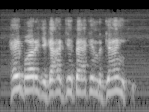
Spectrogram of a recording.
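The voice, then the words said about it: Imitates another person's voice, put-on accent. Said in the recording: “I'm going to do my bad accent,”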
